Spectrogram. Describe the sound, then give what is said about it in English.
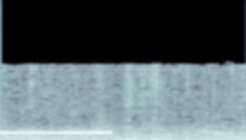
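A single steady electronic ring tone comes through a narrow, tinny phone line as a call is placed to an embassy, holding for over a second before cutting off and leaving quiet line hiss. “Ah, oh, come on, hurry up, answer the phone already.”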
